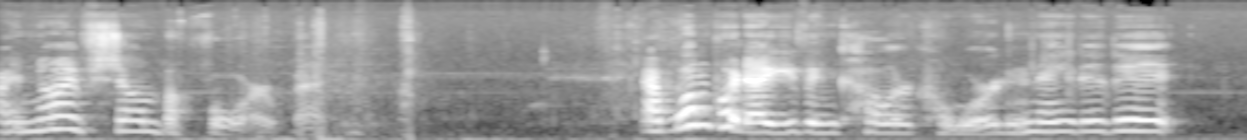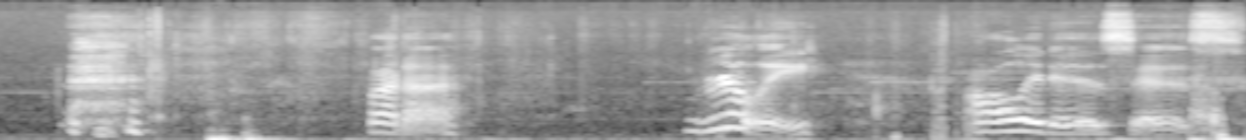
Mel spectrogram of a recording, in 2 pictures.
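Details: Adult woman with a neurological condition causing tremor of the hands, voice and head, plus mild tardive dyskinesia; she strains to talk, which has made her throat sore; vocal tremor.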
